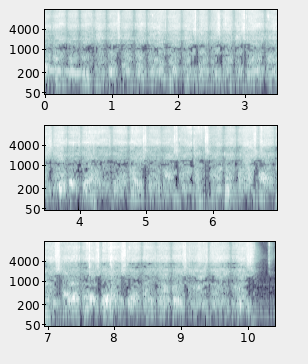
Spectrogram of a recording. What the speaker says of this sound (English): And then we grab our scrubber brush.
